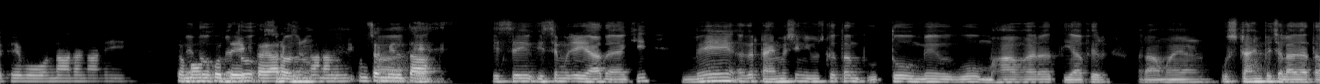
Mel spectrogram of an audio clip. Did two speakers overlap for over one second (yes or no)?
yes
